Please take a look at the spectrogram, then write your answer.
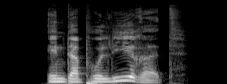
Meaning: second-person plural subjunctive I of interpolieren
- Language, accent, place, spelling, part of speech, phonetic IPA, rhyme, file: German, Germany, Berlin, interpolieret, verb, [ɪntɐpoˈliːʁət], -iːʁət, De-interpolieret.ogg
